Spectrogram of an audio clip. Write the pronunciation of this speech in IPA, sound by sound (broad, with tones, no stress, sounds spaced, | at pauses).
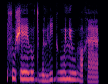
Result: s u˥ ʃ eː˥ ð u˥ dʱ u˩ lʲ β i˥ ɡʱ uː˥ lʲ uː˥ ɦ ɒ˩ x æ˩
